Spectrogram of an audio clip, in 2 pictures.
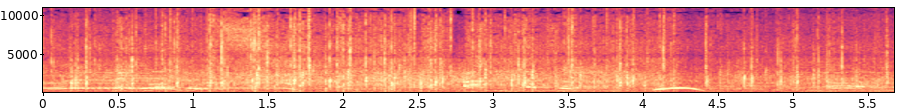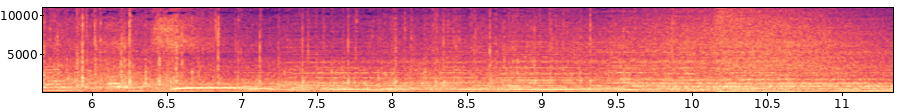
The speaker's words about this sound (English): So, please, huge round of applause for our Jurassic World Evolution guests.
